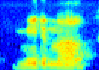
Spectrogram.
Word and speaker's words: Miedema: to the director of philanthropy philanthropy Miedema for her remarks and my apologies if I have not pronounced your name correctly no you actually you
